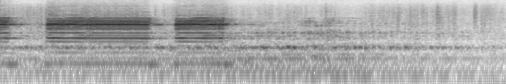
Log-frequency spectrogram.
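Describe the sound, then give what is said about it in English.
A car horn honks twice in quick succession, loud and buzzy, as the car is driven; a steadier, quieter engine hum continues after the honks. “let's go back to yesterday and pick up Jack and Mary on their way to the studio. Rochester is driving.”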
